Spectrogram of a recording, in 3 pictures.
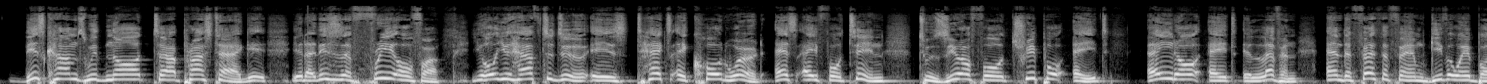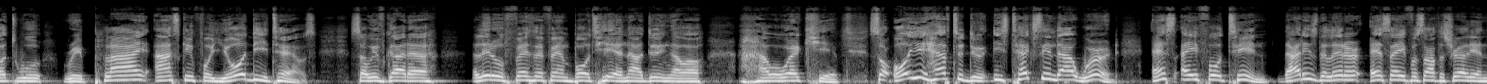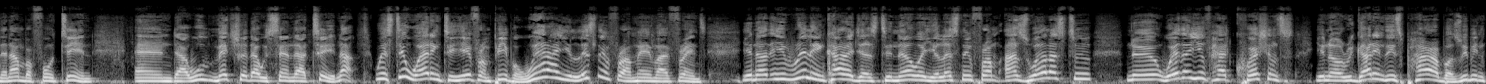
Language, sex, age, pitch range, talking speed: English, male, 30-49, 155-220 Hz, 195 wpm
